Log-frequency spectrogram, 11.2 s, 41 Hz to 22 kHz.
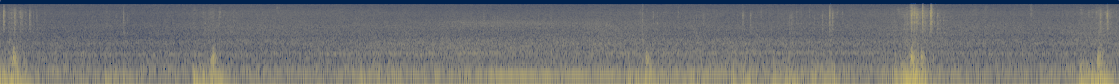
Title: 2011 Tribute clunking noise from rear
